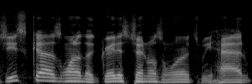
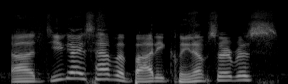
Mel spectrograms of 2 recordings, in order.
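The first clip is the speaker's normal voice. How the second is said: hotel guest; 7 semitones higher than usual. Pretend.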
